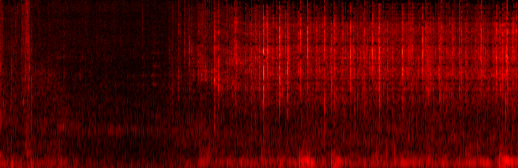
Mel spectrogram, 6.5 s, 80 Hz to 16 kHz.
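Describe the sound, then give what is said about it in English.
Snapping shrimp, about an inch long, crackle underwater in a lagoon about 200 meters from a bridge at about 6:20 p.m., snapping their one enlarged claw: a dense, irregular patter of sharp clicks that thickens after a quieter start, over a steady low hum. “You hear the crackling sound. Those are snapping shrimp.”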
